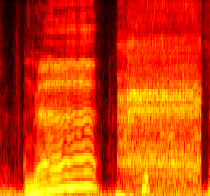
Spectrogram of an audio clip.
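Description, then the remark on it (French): A person mimics a sheep with two loud bleats: first a long, quavering baa with a wobbling pitch, then a shorter, rougher, more strained one right after. “Ça y est, tu fais le mouton.”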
